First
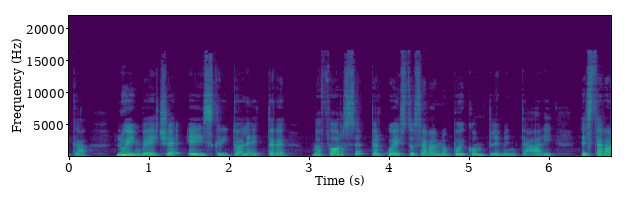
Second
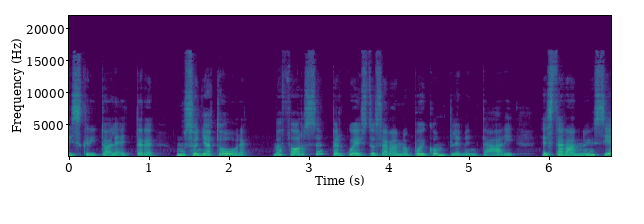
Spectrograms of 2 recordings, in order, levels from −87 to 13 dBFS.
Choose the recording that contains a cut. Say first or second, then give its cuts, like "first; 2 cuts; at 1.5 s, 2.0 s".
first; 1 cut; at 2.9 s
